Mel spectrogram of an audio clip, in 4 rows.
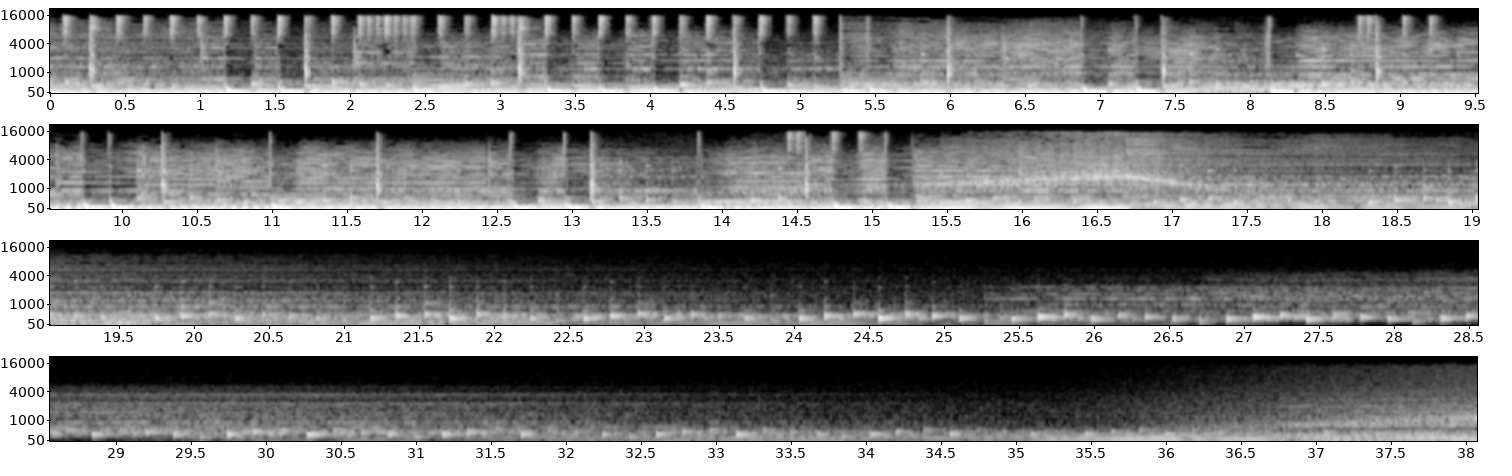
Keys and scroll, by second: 22.3 Right, 28.5 Up.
